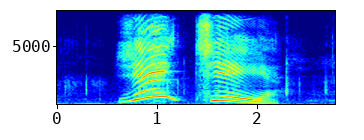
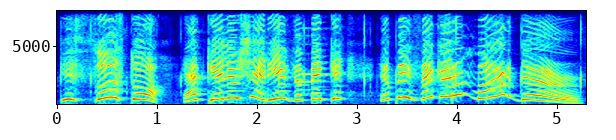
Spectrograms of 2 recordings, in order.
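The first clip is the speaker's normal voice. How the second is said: shaken and excited; 5 semitones higher than usual. Real, not acted. After the scare.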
